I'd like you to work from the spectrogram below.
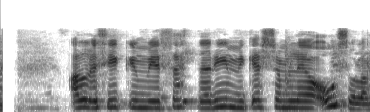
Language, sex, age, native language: Icelandic, male, 13, Icelandic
